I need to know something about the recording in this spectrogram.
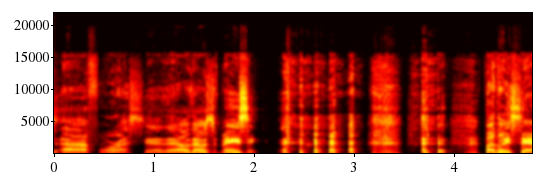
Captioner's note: laughs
